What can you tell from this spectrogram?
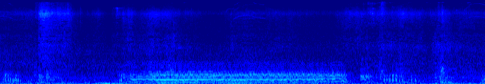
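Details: A female French Bulldog snores in her sleep, a low, rattling, buzzy breath lasting about three seconds.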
